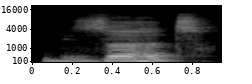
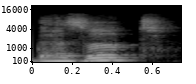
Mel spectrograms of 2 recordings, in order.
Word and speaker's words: dessert: Because if you write or say it out incorrectly and you write it with one S or if you pronounce it like desert, we are talking about Sahara.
